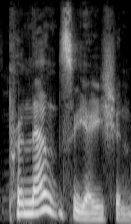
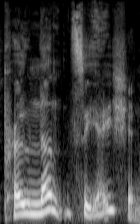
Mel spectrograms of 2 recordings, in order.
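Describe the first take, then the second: First: The second syllable sounds like 'noun'. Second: The second syllable sounds like 'nun'. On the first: The speaker calls it wrong. "very often said as pronunciation, but there ain't no O in it" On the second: The speaker calls it right. "It's pronunciation"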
